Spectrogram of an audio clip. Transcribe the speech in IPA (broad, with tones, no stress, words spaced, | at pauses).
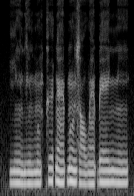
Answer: jĩ˨dĩ˨mũ˨ kɨ˦ɗɛ̃˨˦ ɓũ˧zɔ˨wɛ̃˨ɓeː˦ ɲĩ˧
